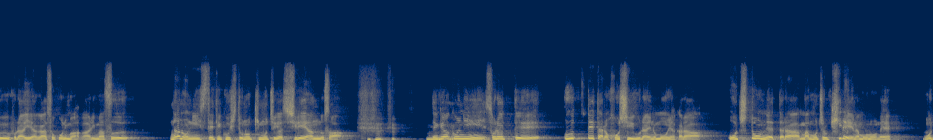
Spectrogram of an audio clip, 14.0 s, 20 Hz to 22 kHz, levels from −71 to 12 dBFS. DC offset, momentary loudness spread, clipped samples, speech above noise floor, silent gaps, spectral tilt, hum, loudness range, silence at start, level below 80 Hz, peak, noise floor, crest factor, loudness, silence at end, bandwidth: under 0.1%; 8 LU; under 0.1%; 30 dB; none; -5.5 dB/octave; none; 2 LU; 0 s; -52 dBFS; 0 dBFS; -40 dBFS; 10 dB; -10 LUFS; 0 s; 12 kHz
